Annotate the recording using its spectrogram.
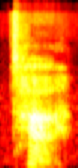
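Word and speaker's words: Ptah: back to the word t some people refer to the god t uh spelled PT ah in English pronounced t c a staff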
